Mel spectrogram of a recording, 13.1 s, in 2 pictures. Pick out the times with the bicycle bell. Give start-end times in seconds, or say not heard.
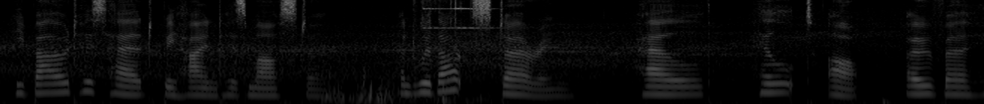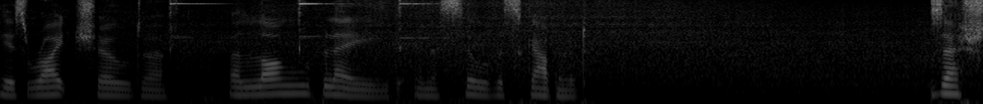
2.1-3.4, 7.7-9.7.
